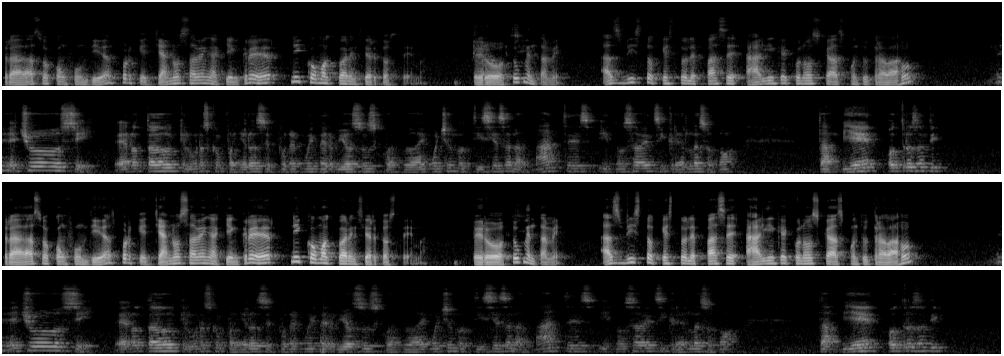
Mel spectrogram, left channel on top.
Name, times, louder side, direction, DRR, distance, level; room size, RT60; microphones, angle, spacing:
voice 1, 0.0-4.1 4.7-5.6 6.0-9.1, right 6 dB, 55° right, 0.5 m, -24 dB
voice 2, 9.8-17.8 18.2-19.3, left 3 dB, 70° left, 3.2 m, -38 dB
7.2 x 6.7 x 4.2 m
head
